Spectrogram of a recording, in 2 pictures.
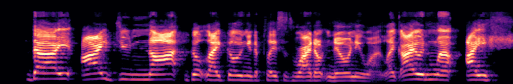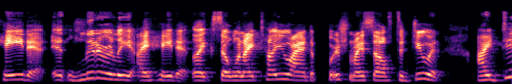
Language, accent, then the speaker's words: English; East Coast, United States; moved away as an adult; also born or lived in Arizona; now in California, United States; my whole life I grew up on the East Coast and I moved 30 years ago to Arizona.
